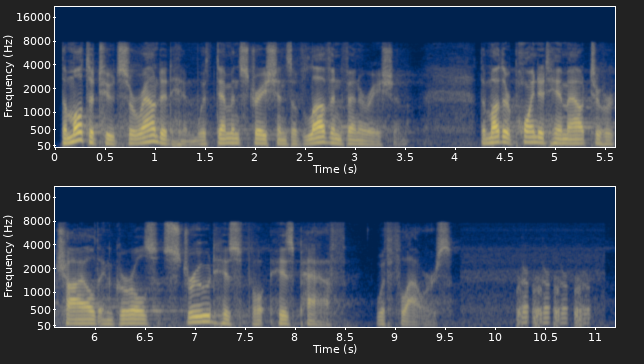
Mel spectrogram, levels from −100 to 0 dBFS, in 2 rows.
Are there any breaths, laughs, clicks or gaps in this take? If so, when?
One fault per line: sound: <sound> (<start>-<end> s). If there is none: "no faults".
sound: laugh (10.2-11.0 s)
